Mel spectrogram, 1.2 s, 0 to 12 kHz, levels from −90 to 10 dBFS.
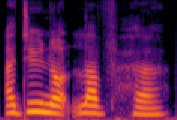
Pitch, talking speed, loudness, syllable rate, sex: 205 Hz, 255 wpm, -17 LUFS, 4.6 syllables/s, female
